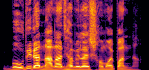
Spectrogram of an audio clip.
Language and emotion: Bengali, neutral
